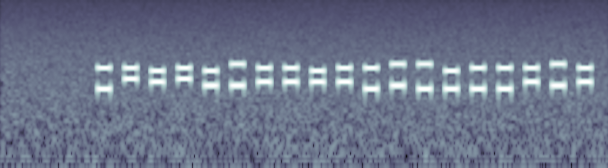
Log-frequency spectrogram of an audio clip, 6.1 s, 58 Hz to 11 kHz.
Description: DTMF, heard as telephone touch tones, dialled by machine, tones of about 130 ms. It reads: 2070468878263122868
